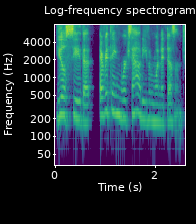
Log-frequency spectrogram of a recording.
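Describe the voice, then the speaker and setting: A woman speaks in a somewhat breathy voice with ordinary pitch variation over a quiet background. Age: 40s. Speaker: podcast host. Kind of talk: monologue.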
